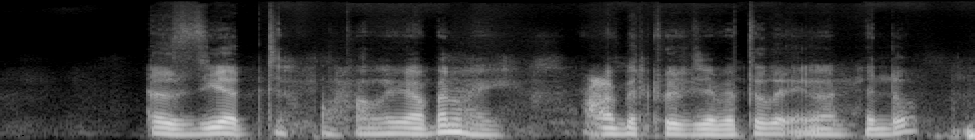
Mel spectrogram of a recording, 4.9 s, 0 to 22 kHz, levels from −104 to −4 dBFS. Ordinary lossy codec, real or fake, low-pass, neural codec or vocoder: none; fake; none; codec, 44.1 kHz, 2.6 kbps, DAC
